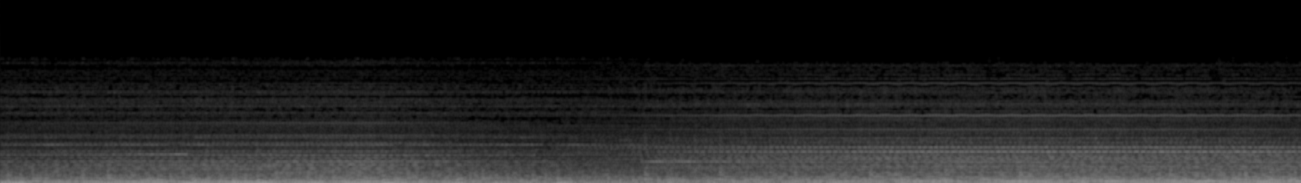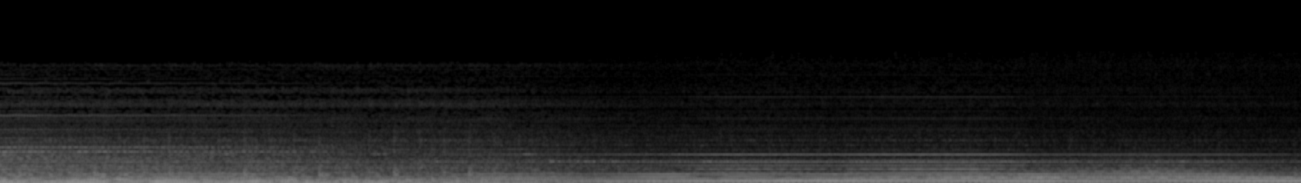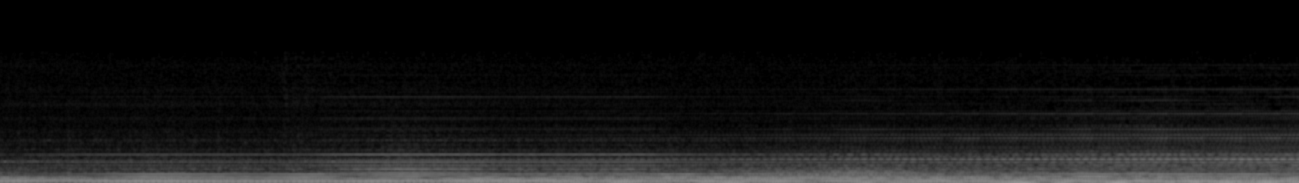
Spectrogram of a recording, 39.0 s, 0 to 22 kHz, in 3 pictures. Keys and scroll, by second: 0.4 space, 6.8 space, 8.2 ctrl+space, 11.2 ctrl+space, 12.5 space, 14.6 z, 15.1 space, 18.5 ctrl+shift+space, 19.0 c, 22.0 ctrl+3, 23.3 ctrl+3, 27.1 KP_3, 27.5 v, 28.2 space, 35.8 c.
